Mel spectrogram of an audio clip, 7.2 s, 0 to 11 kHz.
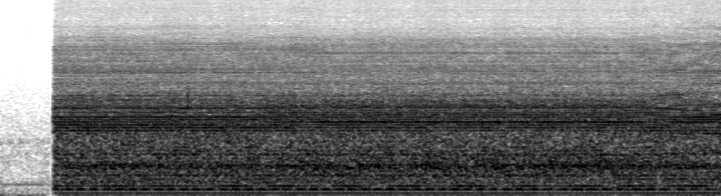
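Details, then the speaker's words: Freeze dryer vacuum pump after shaft seal replacement (leaking seal was drawing air, pump could not pull below 700 mTorr), motor recoupled via star coupling; starts with a jump to a steady even hum and hiss, no knocks or surges, running normally. "don't know if you can see that or not but it's working it's running"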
